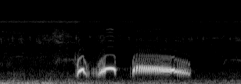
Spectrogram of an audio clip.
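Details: Spotted dove kept as a decoy to lure wild doves. It gives a single phrase of two short, rounded coos followed by a long, sustained, slightly rough croo.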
